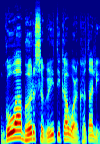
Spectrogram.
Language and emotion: Goan Konkani, neutral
